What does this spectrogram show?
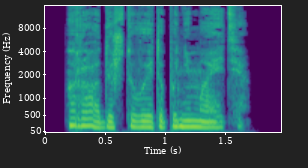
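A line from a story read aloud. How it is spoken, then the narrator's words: Relieved exhale. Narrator (Russian): облегченно выдохнула Люсьена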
